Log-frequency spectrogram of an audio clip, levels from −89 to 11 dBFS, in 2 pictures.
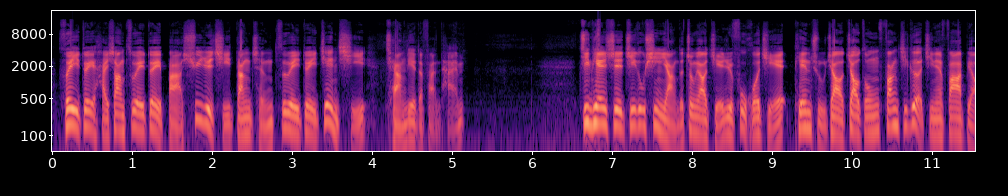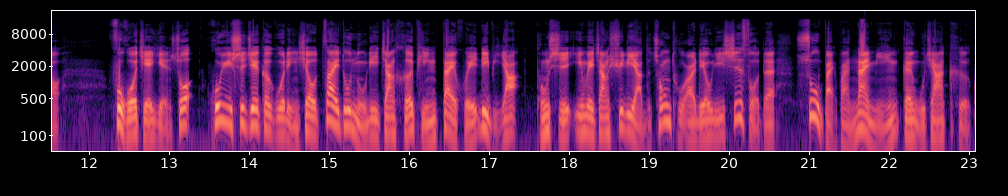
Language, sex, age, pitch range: German, male, 50-69, 100-150 Hz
